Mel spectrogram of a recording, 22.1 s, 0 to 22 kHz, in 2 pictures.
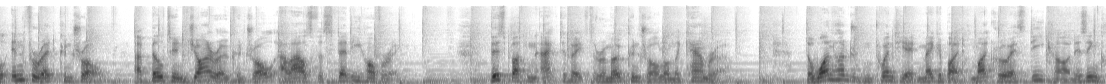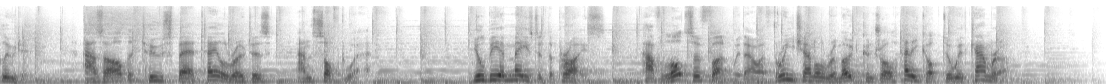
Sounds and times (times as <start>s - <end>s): Speech: 0.0s - 4.1s, 4.9s - 7.3s, 8.1s - 14.8s, 15.8s - 21.2s
Music: 0.0s - 22.1s.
